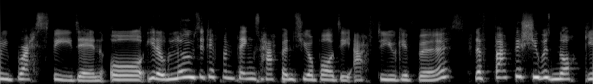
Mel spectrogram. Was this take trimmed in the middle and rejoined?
no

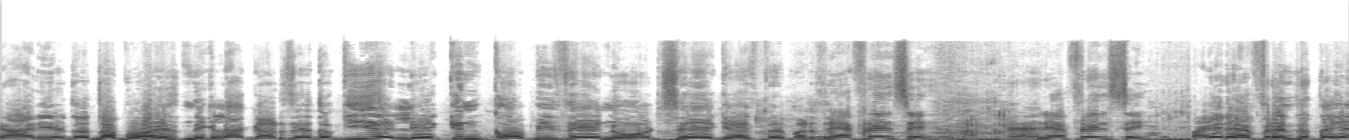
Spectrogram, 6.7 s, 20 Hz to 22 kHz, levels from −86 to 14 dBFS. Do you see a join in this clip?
no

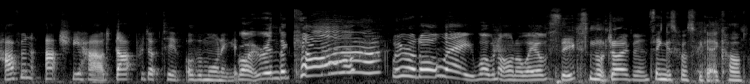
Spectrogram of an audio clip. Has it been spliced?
yes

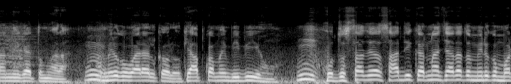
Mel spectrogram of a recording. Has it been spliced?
yes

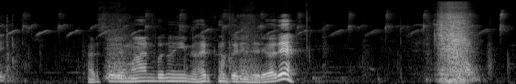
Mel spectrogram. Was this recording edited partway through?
no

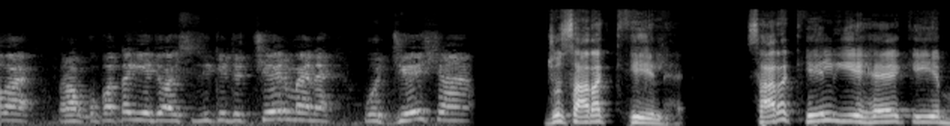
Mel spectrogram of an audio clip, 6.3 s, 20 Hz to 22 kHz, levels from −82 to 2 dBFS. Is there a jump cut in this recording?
yes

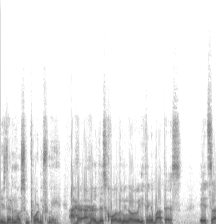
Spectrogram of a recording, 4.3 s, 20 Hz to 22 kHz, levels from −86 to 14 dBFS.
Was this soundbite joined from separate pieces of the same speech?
yes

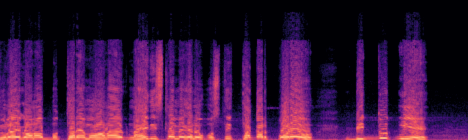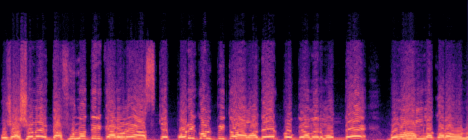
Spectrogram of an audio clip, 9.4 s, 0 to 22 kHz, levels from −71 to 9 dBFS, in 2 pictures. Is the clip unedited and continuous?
yes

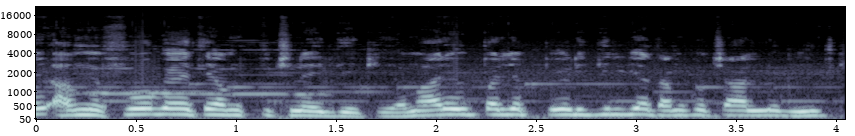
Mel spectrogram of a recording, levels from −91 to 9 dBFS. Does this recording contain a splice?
no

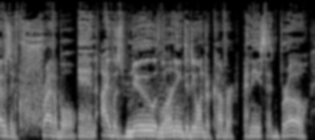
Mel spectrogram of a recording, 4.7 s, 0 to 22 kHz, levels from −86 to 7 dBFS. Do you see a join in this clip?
yes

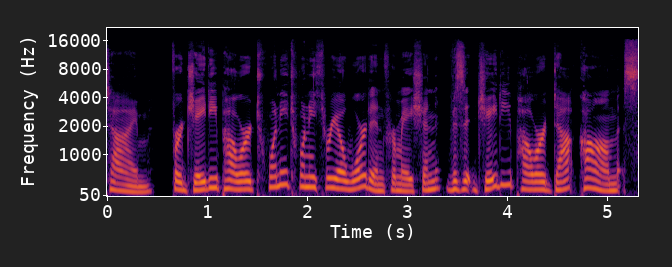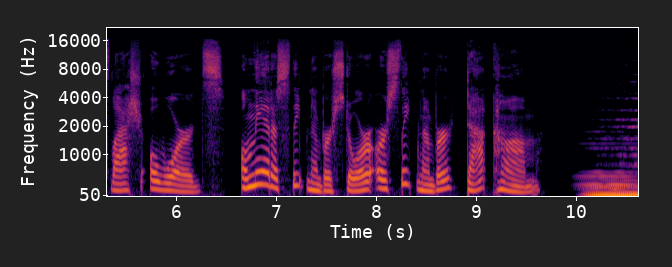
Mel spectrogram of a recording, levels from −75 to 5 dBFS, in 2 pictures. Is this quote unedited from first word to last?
no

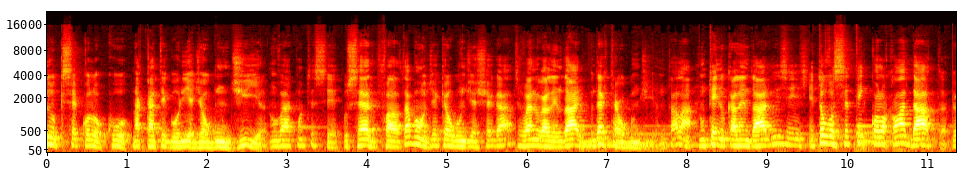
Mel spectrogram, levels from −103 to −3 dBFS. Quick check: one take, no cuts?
yes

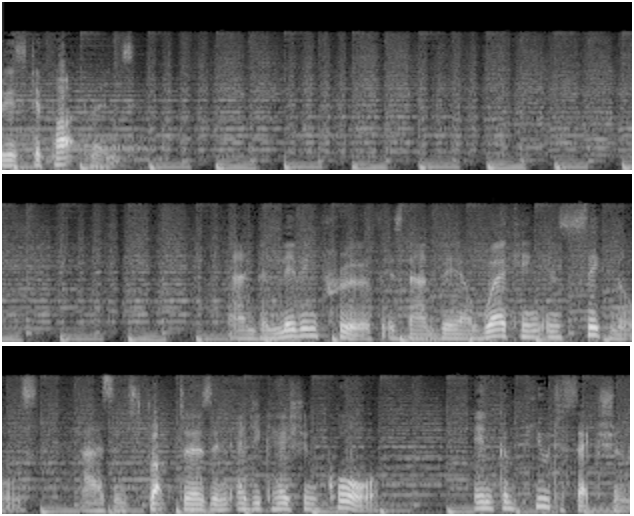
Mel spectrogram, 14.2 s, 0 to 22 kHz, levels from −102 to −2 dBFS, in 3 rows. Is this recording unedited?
no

